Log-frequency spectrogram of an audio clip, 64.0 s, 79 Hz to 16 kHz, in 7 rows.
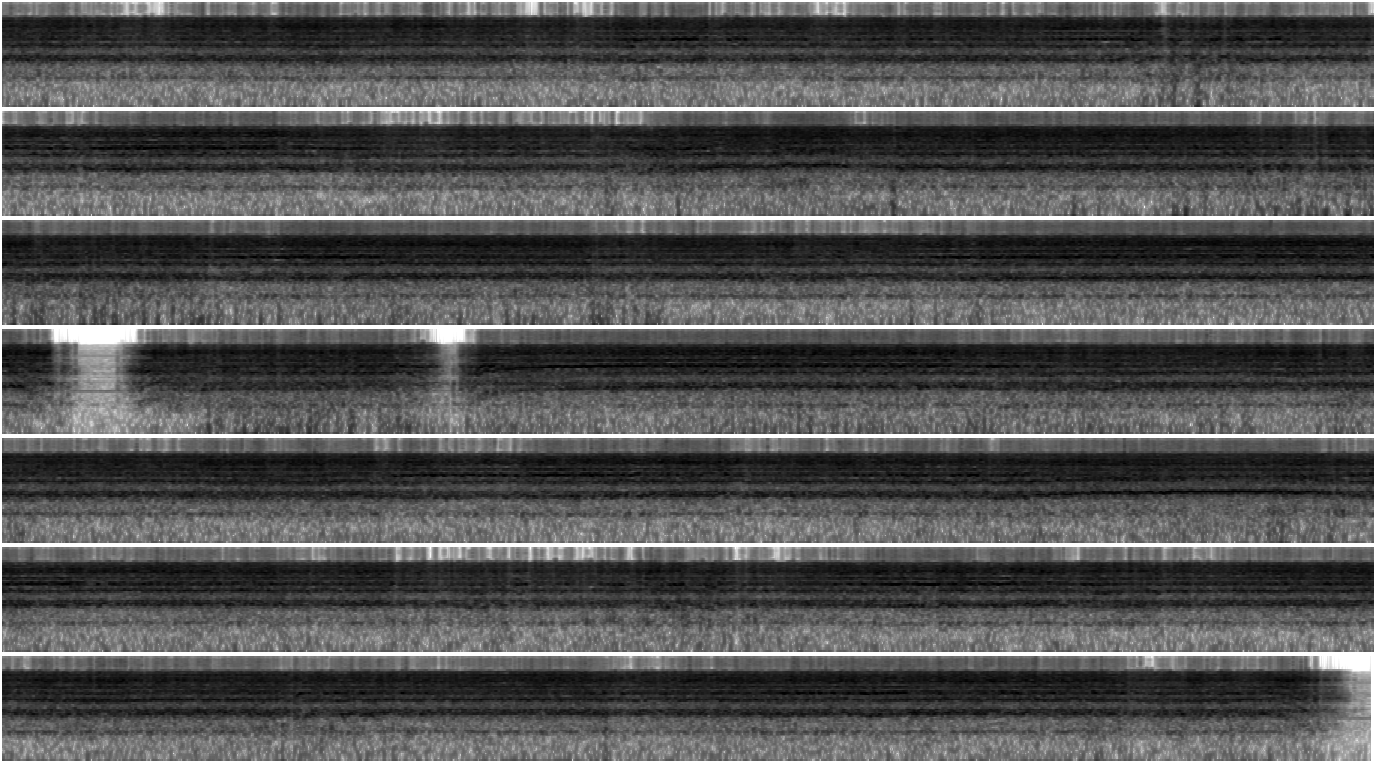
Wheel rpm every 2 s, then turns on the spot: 230, 230, 230, 230, 220, 220, 220, 250, 230, 220, 220, 230, 210, 180, 140, 140, 210, 220, 230, 220, 220, 230, 270, 230, 230, 220, 220, 230, 230, 230, 230, 190.
none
